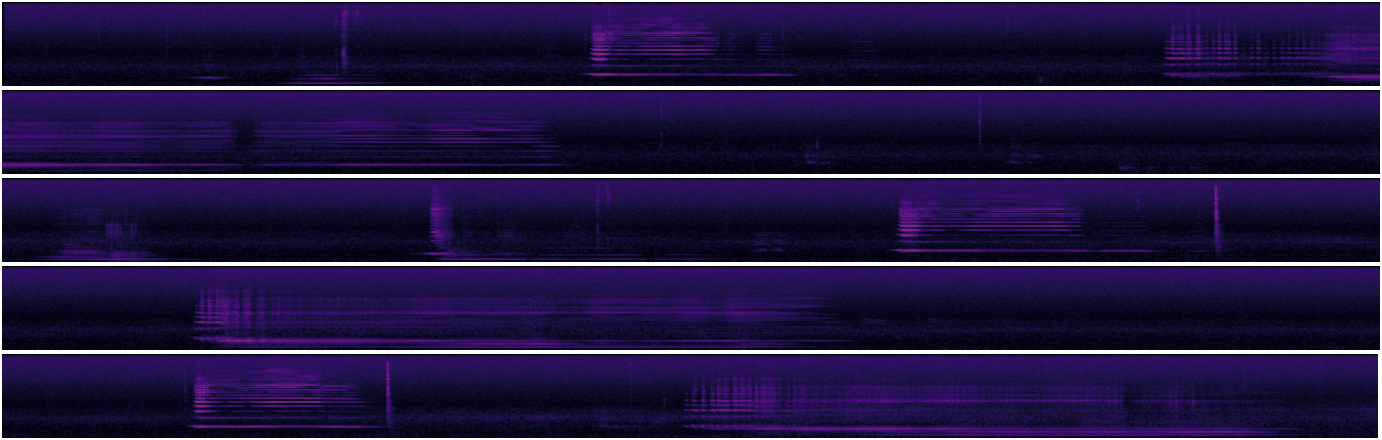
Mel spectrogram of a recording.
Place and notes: Different perspectives IV - Torre D'Arese, Italy - life in the village - IV A closing perspective
Gate of the cemetery slowly opened and closed by me. Nobody. no animals. none of all the previous perspectives.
